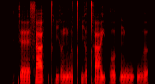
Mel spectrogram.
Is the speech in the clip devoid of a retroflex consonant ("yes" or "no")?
yes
